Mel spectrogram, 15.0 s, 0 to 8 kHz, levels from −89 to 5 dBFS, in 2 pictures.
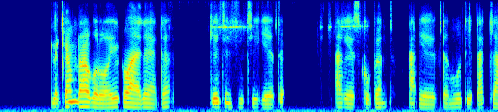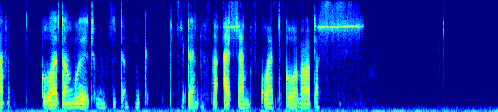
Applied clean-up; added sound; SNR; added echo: neural diffusion model UNIVERSE++.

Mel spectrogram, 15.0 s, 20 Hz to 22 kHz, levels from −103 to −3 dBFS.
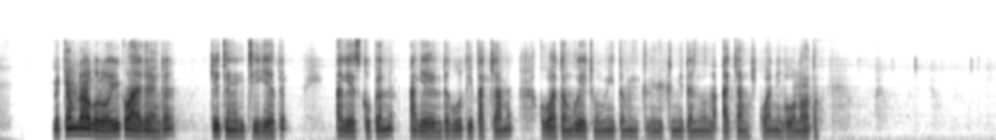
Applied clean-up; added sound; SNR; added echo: neural mask model DeepFilterNet 3.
